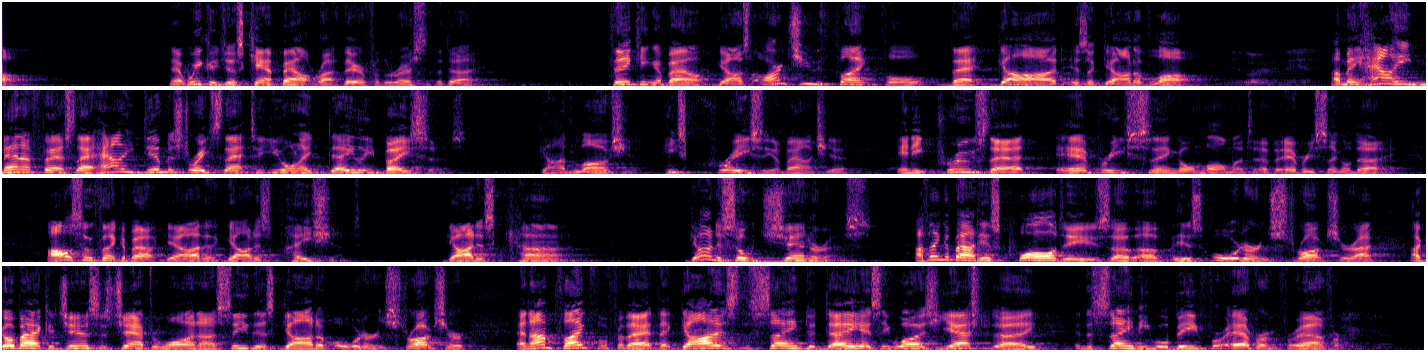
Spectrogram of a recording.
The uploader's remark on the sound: Recorded live at Shindler Drive Baptist Church.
